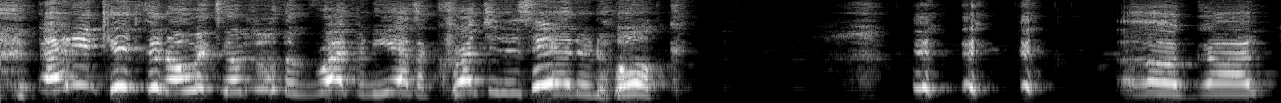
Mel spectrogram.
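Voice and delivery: talking while cracking up at Eddie; laughing. Real, not acted.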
